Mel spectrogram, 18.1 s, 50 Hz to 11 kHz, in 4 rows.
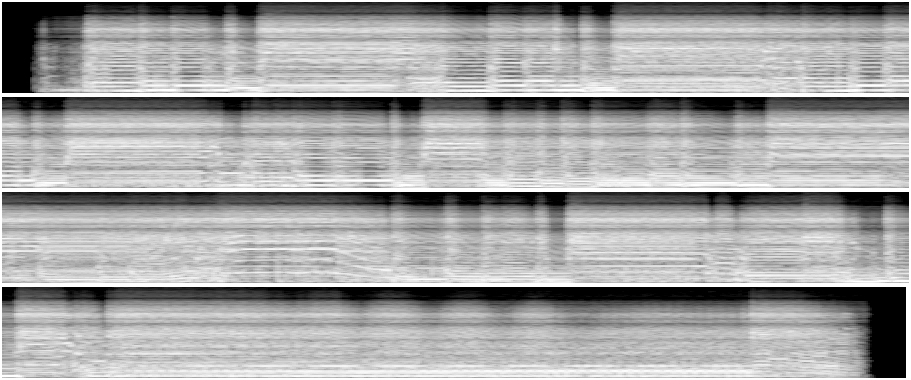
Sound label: Mic Inside G12H 75 Distortion; Mini Rox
